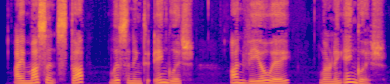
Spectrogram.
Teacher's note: notice how you pronounce mustn't with only one t sound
